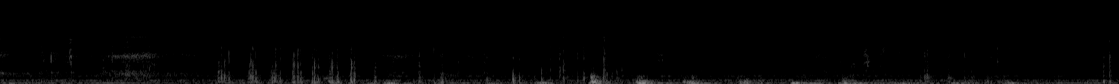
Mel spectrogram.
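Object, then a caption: Rubber sneaker outsole. A dark sneaker is held sole-up in one hand while the fingertips of the other hand tap and scratch its patterned rubber outsole. Quick, dull, low thuds come about twice a second, unevenly spaced and mixed with faint scratching of the tread.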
